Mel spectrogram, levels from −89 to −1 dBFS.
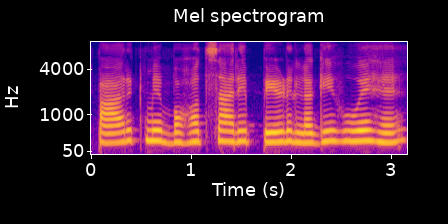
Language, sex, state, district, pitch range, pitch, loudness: Hindi, female, Bihar, Patna, 220-245 Hz, 235 Hz, -14 LUFS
